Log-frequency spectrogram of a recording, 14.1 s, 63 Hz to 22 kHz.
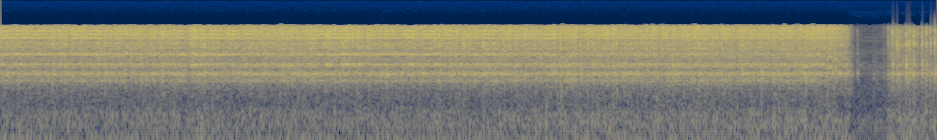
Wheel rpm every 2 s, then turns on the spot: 200, 200, 200, 200, 200, 200, 70.
12-14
